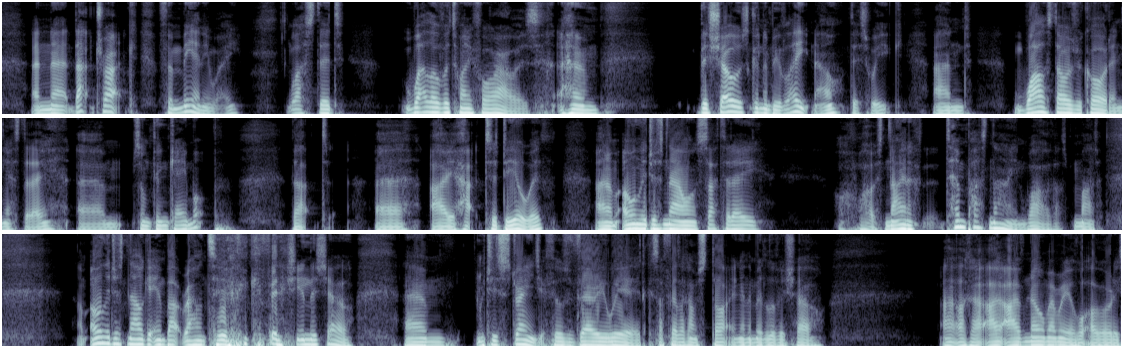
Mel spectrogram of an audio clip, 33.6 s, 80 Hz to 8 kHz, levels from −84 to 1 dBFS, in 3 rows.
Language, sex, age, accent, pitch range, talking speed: English, male, 10-29, British, 85-105 Hz, 175 wpm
